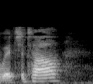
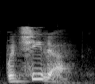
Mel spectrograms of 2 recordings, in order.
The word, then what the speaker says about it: Wichita: Murray Hill, I was driving with Murray Hill, and Murray just looked at the sign and he goes, Wichita, Wichita. And I was like, oh, good Lord. Do you think it's called Wichita, Kansas? – he put the emphasis on the wrong syllable.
